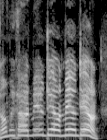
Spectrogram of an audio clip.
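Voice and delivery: high-pitched imitation of panicking onlookers; mock freak-out. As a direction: squeal it like a crowd freaking out, without extra volume. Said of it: "all these people freaking out".

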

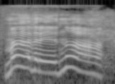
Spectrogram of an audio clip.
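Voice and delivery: high, loud cry of fright; startled shout. Real, not acted. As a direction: yell as it lands on you. Enemy leaps straight at player. (grito de susto, agudo y fuerte)

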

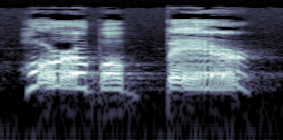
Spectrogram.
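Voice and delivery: put-on high, loud outraged little girl; storybook child yelling in outrage; angry girl's shout. A narrator's reading. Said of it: "shouted the girl".

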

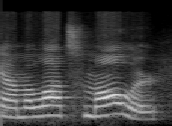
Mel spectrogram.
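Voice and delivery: normal talking voice

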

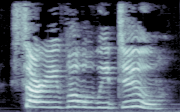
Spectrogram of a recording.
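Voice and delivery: put-on high, tearful young girl's sob; a lost girl sobbing to a stranger. A narrator's reading. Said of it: "Kristen sobbed".

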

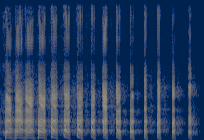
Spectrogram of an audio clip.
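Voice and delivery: rapid staccato cackle trailing out; helpless run of laughter; long real laugh. Real, not acted. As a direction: crack up and keep going. Cracks up at own suggestion.

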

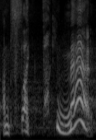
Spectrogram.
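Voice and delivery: normal talking voice

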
